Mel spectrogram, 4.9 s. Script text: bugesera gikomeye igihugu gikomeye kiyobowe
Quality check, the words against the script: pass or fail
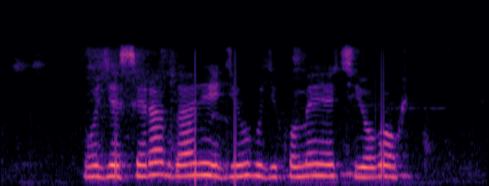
fail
